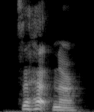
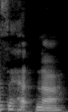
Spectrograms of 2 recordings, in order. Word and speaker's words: Zehetner: Lucas Haas, and Nora Zehetner. Sorry, butchered that name. Nora Zehetner.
